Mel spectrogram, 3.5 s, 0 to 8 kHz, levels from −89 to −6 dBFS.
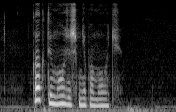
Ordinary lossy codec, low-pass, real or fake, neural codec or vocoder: none; 7.2 kHz; real; none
